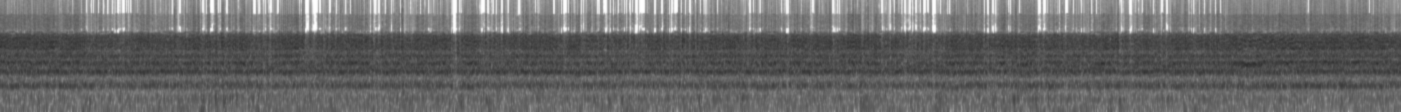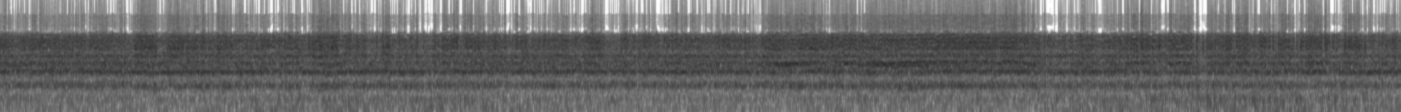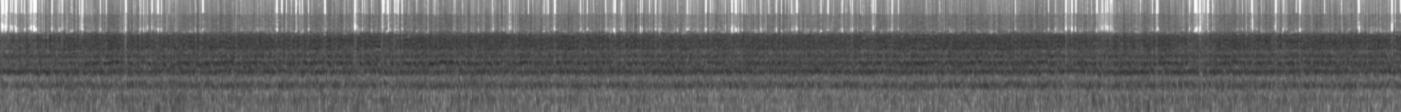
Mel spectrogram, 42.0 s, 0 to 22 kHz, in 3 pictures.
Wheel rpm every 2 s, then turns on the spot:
230, 230, 230, 230, 230, 230, 230, 230, 230, 230, 230, 220, 230, 230, 240, 230, 230, 230, 230, 230, 240.
none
